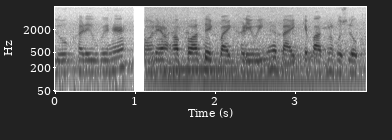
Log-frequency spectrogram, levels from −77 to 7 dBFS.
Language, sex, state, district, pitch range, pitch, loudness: Hindi, male, Madhya Pradesh, Umaria, 150-160 Hz, 155 Hz, -15 LUFS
